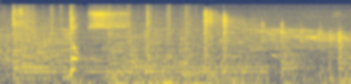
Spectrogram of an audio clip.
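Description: Background music of held tones with a few percussion hits, under a countdown voice saying "two" about a second in, followed by a brief hiss.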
